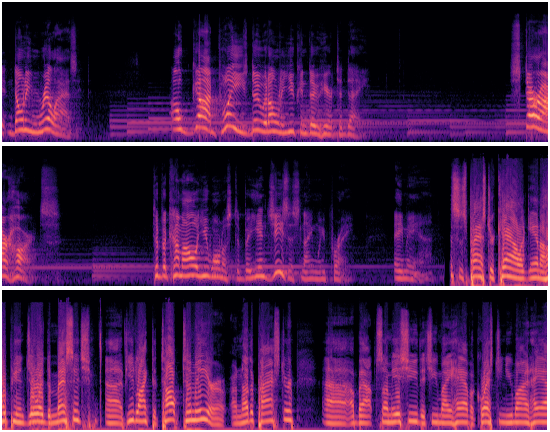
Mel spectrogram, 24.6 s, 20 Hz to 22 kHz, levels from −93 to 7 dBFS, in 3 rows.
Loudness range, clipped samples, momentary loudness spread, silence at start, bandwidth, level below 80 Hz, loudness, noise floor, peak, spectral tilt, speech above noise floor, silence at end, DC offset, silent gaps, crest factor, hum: 10 LU; under 0.1%; 18 LU; 0 s; 14.5 kHz; -44 dBFS; -21 LUFS; -62 dBFS; -2 dBFS; -6 dB/octave; 41 dB; 0 s; under 0.1%; 14.83-14.89 s; 20 dB; none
